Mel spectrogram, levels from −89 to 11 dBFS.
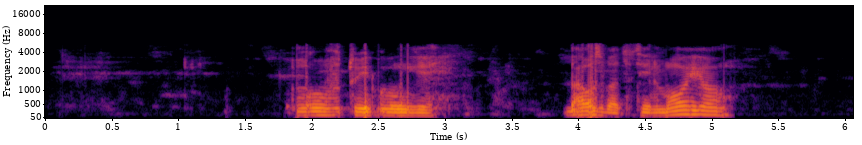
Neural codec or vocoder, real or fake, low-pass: vocoder, 22.05 kHz, 80 mel bands, WaveNeXt; fake; 5.4 kHz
